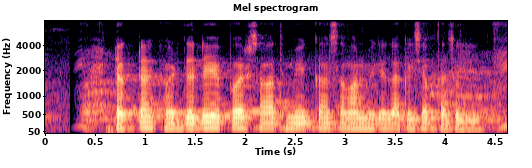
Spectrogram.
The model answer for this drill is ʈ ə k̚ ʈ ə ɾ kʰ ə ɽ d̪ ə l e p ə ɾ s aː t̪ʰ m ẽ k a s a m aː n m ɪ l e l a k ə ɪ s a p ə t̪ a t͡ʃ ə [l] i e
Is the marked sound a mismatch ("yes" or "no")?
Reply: no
